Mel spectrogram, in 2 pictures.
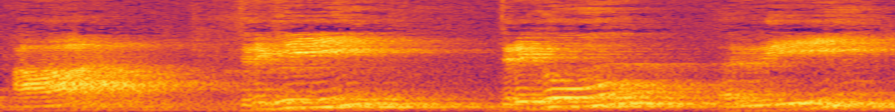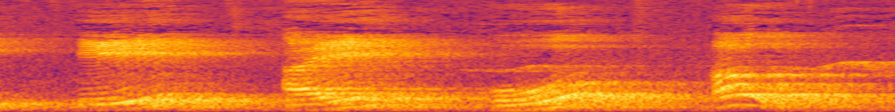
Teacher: जिनके उच्चारण में 2 मात्रा के बराबर का समय लगता है वे दीर्घ स्वर कहलाते हैं।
